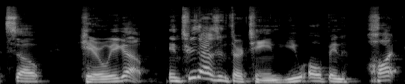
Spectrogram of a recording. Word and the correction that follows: Haute: I think I pronounced that right. – No, you did not get it. It is French. It is Haute & Co. Bridal Boutique.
